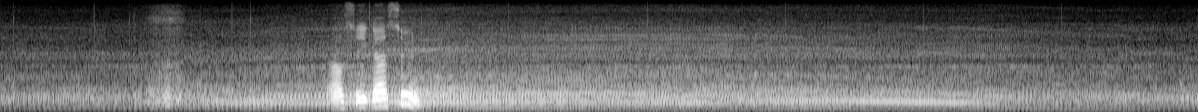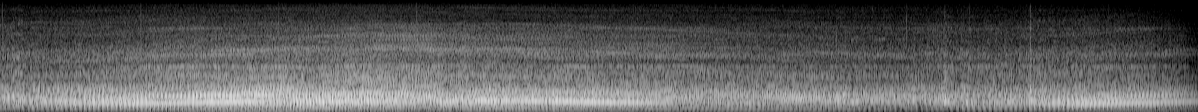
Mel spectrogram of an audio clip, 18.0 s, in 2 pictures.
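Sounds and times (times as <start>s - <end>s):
motorcycle engine revving: 0.0s - 17.9s.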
